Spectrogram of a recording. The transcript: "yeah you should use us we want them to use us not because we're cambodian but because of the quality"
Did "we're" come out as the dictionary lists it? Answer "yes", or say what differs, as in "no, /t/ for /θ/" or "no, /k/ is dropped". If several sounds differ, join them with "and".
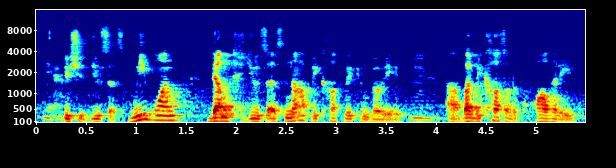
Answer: yes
